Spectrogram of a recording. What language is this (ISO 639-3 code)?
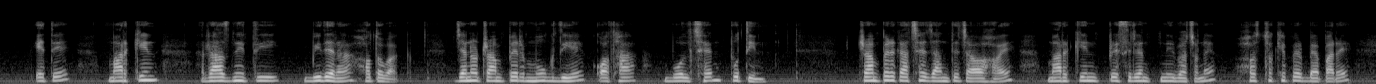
ben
